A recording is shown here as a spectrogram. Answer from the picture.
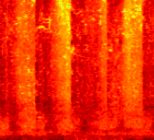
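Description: Automatic roll-to-sheet crosscutting (sheeter) machine running, a rhythmic hissing swish repeating about three times in two seconds over a low steady machine hum.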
